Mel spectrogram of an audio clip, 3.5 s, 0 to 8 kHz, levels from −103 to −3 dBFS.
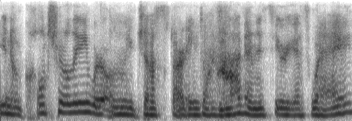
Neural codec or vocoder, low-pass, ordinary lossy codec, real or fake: codec, 24 kHz, 1.5 kbps, HILCodec; 7.2 kHz; Opus, 16 kbps; fake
